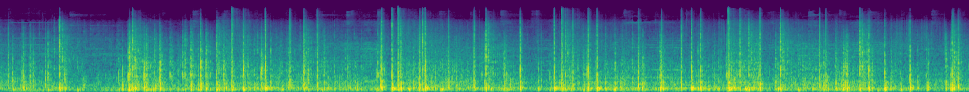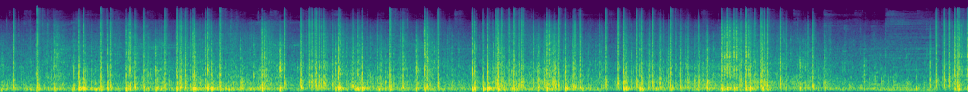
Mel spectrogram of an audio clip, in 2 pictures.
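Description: Fireworks finale barrage: aerial shells bursting in quick, overlapping succession, several bangs a second with crackle between them and no pause. Recorded on a smartphone.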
